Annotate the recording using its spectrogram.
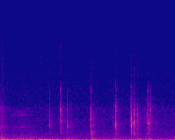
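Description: Computer keyboard keys clicking in a short, irregular run of about eight light clicks, picked up by the desk microphone.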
